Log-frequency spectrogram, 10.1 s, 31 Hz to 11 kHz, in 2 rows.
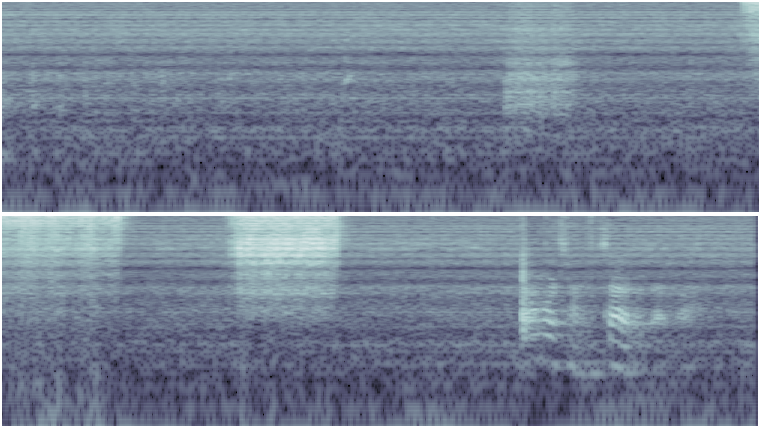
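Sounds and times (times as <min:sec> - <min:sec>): spray can hissing: 0:05.0 - 0:06.0, 0:06.6 - 0:07.4.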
